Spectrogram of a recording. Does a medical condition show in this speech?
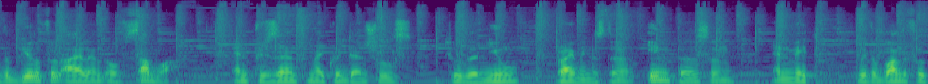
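No.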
